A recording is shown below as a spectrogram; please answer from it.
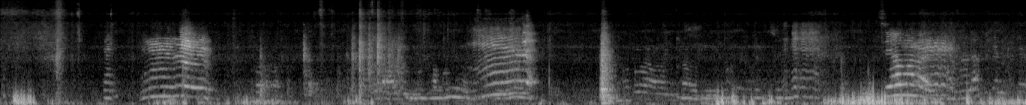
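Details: Native goats calling with several nasal, wavering bleats spaced a few seconds apart, over low rumbling background noise and some human voices.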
